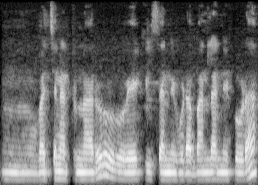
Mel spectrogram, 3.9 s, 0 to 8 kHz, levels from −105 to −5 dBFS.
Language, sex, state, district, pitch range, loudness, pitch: Telugu, male, Telangana, Karimnagar, 105-110 Hz, -16 LUFS, 105 Hz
